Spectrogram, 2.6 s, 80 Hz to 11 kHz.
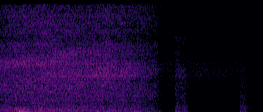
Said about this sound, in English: Count of 3, take a nice deep breath in.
